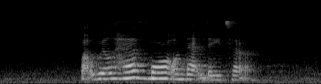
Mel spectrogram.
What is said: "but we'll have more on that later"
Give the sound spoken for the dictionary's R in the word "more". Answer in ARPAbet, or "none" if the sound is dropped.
R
